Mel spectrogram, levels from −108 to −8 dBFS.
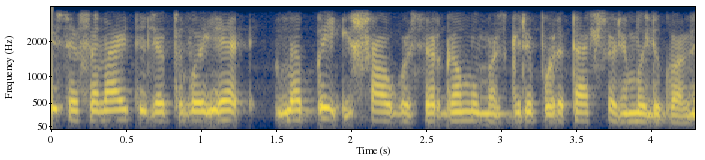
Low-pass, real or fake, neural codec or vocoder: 3.6 kHz; fake; codec, 16 kHz, 8 kbps, FunCodec, trained on LibriTTS, 25 frames a second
